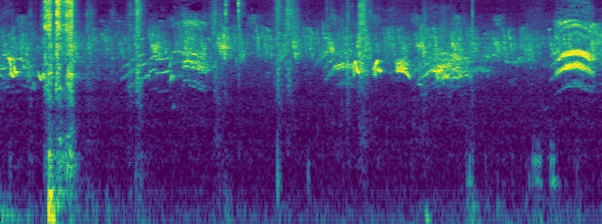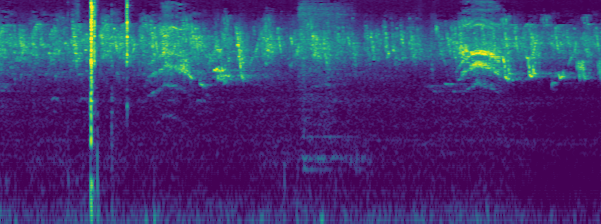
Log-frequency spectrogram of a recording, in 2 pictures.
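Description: Wild birds chirping, short arched calls coming every second or two over a faint outdoor hush. There are a few knocks in the first second and a single sharp click about ten seconds in.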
